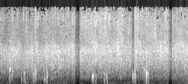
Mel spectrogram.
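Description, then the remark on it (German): A crowd applauds steadily, a dense wash of clapping at moderate loudness, with a few sharper individual claps standing out, as an audience welcomes a guest onto a stage. “Einen großen Applaus für”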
